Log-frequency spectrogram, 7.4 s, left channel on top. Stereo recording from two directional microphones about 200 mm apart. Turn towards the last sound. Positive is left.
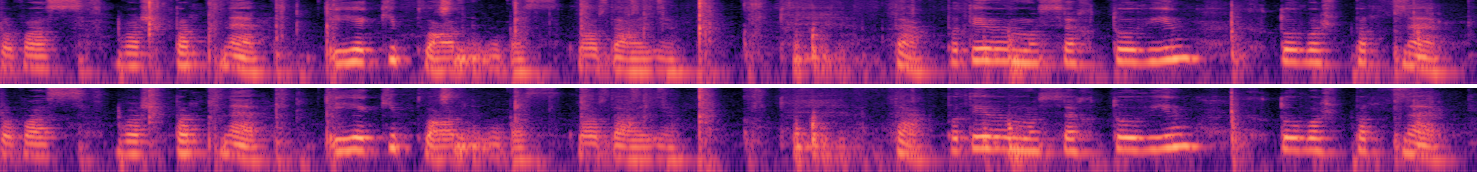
turn(degrees=15)  # may be behind; listen again after turning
